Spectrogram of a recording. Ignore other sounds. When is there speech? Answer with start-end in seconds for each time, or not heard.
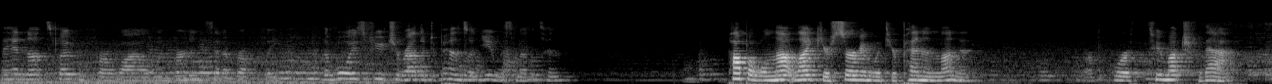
0.0-5.7, 7.2-9.8, 10.8-12.3.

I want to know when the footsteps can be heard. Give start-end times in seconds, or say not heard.
not heard.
